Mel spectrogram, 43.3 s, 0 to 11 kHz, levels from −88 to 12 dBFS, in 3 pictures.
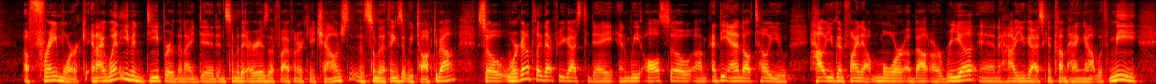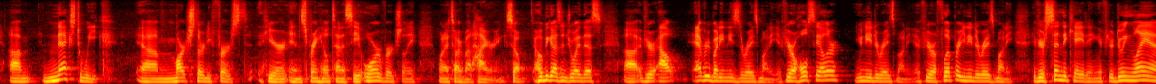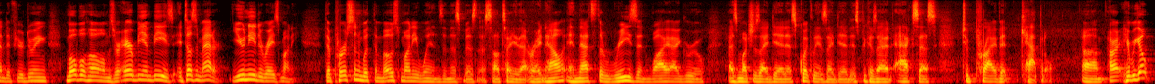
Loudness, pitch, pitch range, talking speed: -25 LUFS, 125 Hz, 115-145 Hz, 255 wpm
